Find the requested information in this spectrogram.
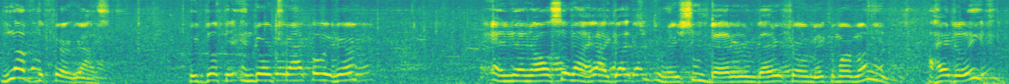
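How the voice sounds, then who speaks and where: A man with an American accent and a high pitch talks at a fairly quick pace, with long, frequent pauses and ordinary pitch variation. His loudness stays very even, and the clip has audible room echo and noticeable background noise. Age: 70s. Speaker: retired race car driver. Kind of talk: ceremony speech.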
